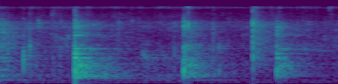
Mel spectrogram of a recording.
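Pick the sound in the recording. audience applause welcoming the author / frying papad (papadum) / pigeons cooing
frying papad (papadum)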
